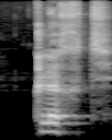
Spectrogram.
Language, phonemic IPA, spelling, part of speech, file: Dutch, /klʏxt/, klucht, noun, Nl-klucht.ogg
- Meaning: 1. farce, coarse comedy 2. a small flock of birds; covey, brood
